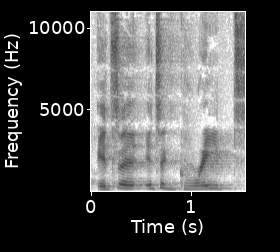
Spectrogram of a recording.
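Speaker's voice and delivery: ordinary talk, nothing marked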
